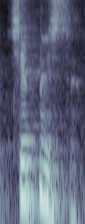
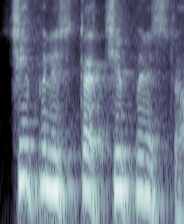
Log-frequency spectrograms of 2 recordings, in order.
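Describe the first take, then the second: First: Said in the usual way. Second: Higher, irritated echo; mad chief sub. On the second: Retold or imitated. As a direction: throw the title back as an annoyed boss. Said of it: "he was mad that day".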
